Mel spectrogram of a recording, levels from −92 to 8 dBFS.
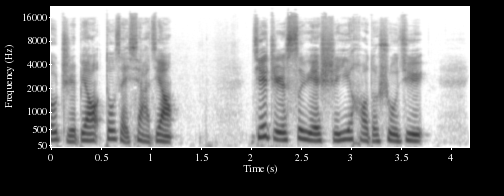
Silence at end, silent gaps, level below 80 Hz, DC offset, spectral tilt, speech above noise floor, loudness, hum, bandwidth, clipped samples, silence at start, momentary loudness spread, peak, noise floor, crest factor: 0.45 s; none; -62 dBFS; under 0.1%; -4 dB/octave; 37 dB; -20 LUFS; none; 19 kHz; under 0.1%; 0 s; 6 LU; -2 dBFS; -57 dBFS; 20 dB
